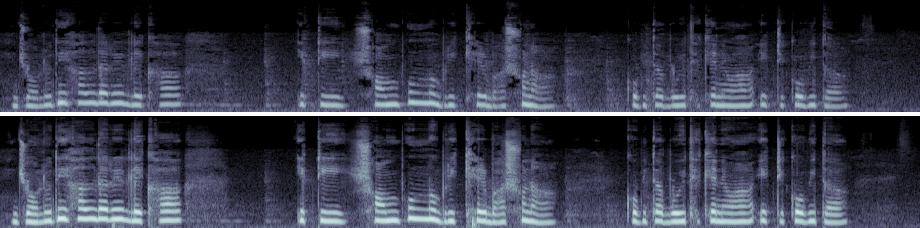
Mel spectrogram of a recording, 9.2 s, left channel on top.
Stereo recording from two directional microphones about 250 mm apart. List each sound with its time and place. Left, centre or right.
0.2 s speech: right
2.9 s speech: right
